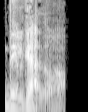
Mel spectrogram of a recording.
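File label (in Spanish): "delgado", Spanish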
